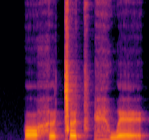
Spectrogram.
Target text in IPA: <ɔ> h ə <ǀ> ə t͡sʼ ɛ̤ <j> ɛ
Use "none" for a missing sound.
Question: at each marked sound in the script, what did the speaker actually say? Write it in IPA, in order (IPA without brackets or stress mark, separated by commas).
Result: ɔ, ǀ, w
